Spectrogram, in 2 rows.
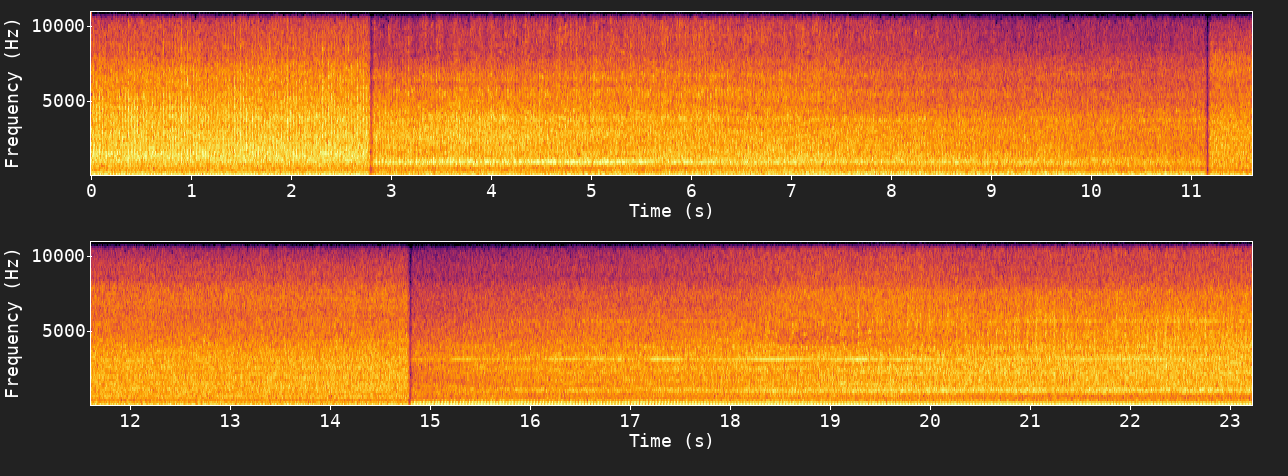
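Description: Fire engines idling steadily, a deep engine hum that changes abruptly a few times as shots cut, becoming louder and deeper from about 15 seconds in.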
